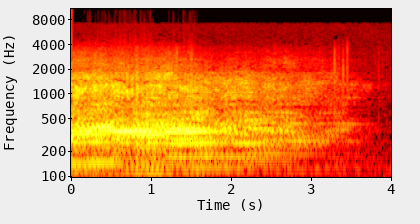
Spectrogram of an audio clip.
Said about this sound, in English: Circling over the unequal sky battle is the bimotored silver-winged cabin plane with Ivan Shark at the controls.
